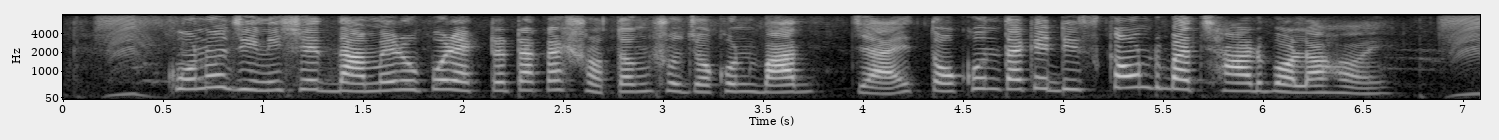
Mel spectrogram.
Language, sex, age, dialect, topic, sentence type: Bengali, female, 18-24, Standard Colloquial, banking, statement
